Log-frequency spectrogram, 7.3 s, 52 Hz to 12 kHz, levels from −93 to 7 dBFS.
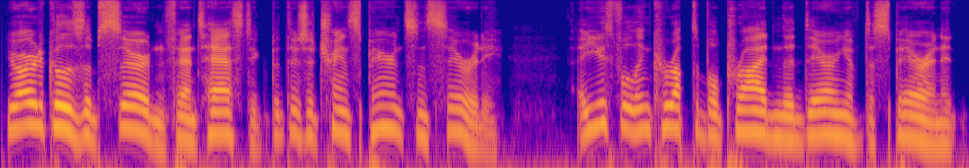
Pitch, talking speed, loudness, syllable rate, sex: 155 Hz, 180 wpm, -18 LUFS, 6.3 syllables/s, male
